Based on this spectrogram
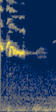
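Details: Oriental magpie-robin (kacer) song recorded as a tutoring track for songbirds, morning and evening: one loud, clear whistled note that slides slightly downward for about a third of a second, then a faint, thin trailing whistle over quiet background.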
